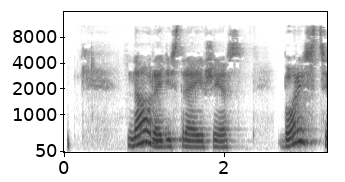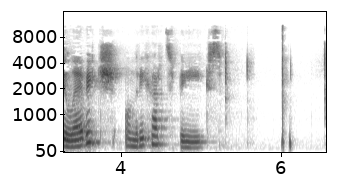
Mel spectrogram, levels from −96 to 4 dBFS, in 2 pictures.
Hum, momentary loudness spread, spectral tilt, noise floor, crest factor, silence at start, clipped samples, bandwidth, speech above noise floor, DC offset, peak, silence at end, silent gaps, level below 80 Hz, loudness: none; 17 LU; -3.5 dB/octave; -48 dBFS; 20 dB; 0.25 s; under 0.1%; 11.5 kHz; 27 dB; under 0.1%; -4 dBFS; 0 s; none; -72 dBFS; -21 LUFS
